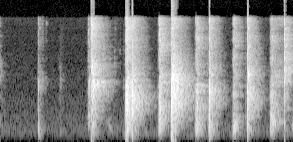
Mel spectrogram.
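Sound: hand clapping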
